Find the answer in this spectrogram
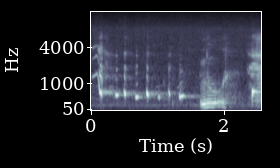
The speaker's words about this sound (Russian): Машу, не плачь, Машу, мне учиться надобно.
